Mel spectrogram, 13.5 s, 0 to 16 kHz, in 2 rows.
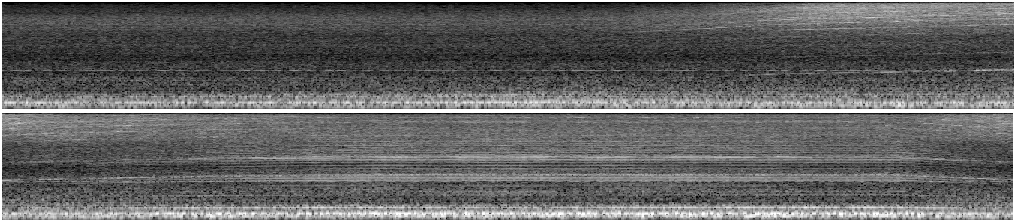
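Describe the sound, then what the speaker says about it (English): Jet engines of a PMDG 737-800 in Microsoft Flight Simulator spool up from a low whine to a loud, steady roar, rising tones climbing as thrust builds, heard from a window seat with no voices. "I'm gonna spool up my engines, like all the way up. We'll take a listen."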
